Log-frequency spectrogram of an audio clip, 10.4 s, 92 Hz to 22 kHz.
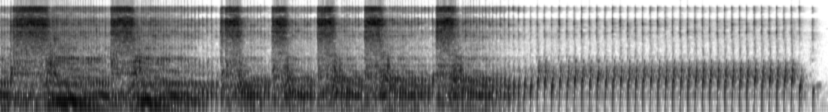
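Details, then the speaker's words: Honda Vario 125 LED scooter after piston and head replacement, running with the exhaust/muffler removed: loud, open, rapid popping settling to an even three or four pulses a second; normal idle, no white smoke from the exhaust port. "Nah untuk di bagian xhost di bagian eksesnya ini sudah tidak mengeluarkan asap putih"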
